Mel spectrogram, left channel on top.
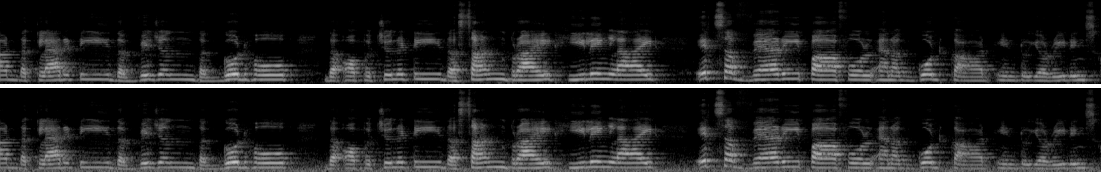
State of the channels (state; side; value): noise; right; rumble, 16 dB below the sound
